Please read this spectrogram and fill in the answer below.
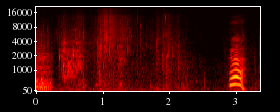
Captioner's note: water sloshes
